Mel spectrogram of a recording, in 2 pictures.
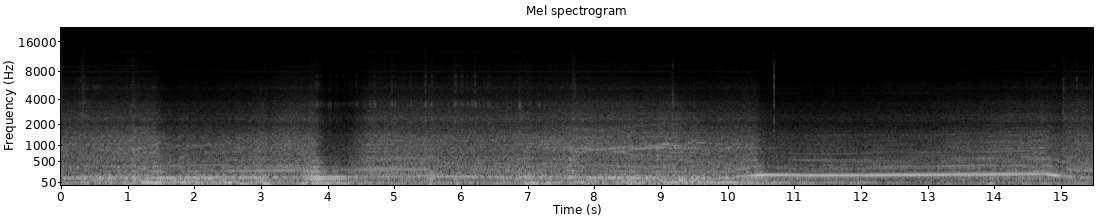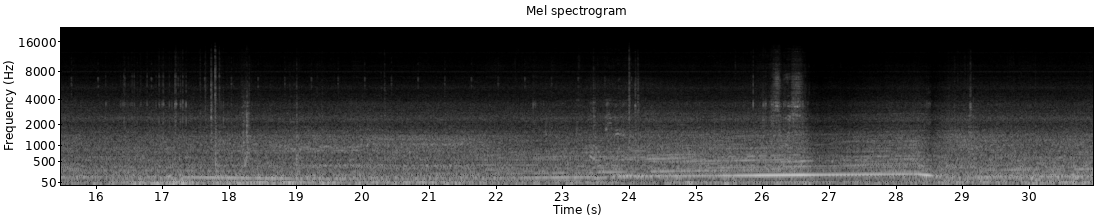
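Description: Citroën DS3's 1.6-litre petrol four-cylinder engine heard from inside the cabin at speed, over steady road and tyre noise. Twice the four-speed automatic kicks down: the engine note jumps higher, climbs for a few seconds under load, then falls suddenly as the gearbox shifts back up.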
